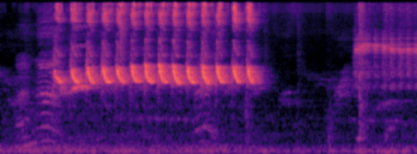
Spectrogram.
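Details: Sooty-headed bulbul, known locally as kapas tembak, in its 'tembakan' song style: a rapid string of about fourteen bright, ringing notes delivered evenly over two seconds, then a pause and a short higher note, with a faint human voice.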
